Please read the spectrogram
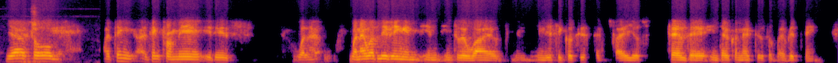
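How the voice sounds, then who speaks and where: With a Spanish accent, a man talks at medium pitch and a moderate pace. His intonation is lively. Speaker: biomimicry practitioner and content creator. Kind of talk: video call discussion. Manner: halting.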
